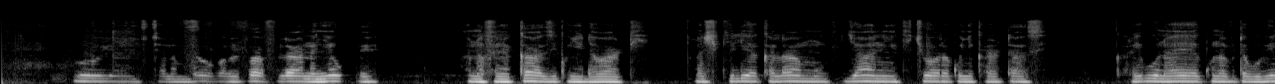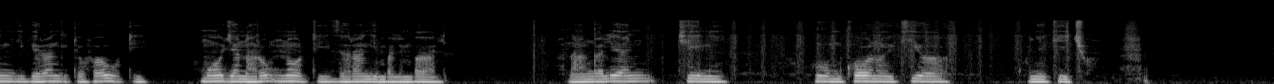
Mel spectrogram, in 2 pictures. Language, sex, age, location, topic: Swahili, male, 25-35, Nairobi, education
